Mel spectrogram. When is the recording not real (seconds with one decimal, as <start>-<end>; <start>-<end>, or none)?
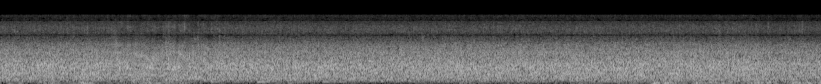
1.1-2.2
